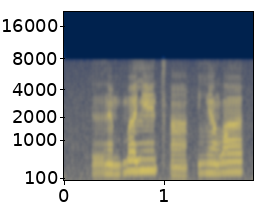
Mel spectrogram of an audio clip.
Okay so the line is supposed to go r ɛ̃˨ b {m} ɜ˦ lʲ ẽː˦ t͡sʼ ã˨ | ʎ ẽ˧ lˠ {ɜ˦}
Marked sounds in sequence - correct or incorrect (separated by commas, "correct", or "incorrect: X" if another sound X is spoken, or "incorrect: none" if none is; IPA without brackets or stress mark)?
correct, correct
